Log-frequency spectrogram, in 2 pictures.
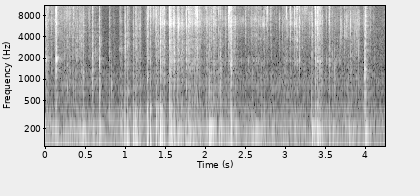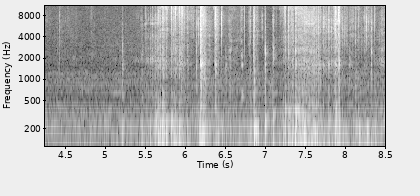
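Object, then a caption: Bar of soap scraped with a metal blade. A hand-sized, solid pink bar of soap with a printed rose design is held in the hand and scraped and carved with a metal razor blade, shedding fluffy pink shavings. Dense, crisp scraping and crackling strokes fill the clip with bright, hissy texture and a low rumble beneath. The strokes pause briefly around the middle before resuming.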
